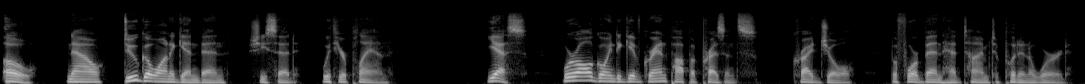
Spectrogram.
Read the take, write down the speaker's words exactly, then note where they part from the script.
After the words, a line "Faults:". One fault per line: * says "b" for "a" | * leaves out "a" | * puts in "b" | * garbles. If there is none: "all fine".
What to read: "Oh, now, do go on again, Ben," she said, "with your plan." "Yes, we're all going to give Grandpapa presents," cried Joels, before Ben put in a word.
"Oh, now, do go on again, Ben," she said, "with your plan." "Yes, we're all going to give Grandpapa presents," cried Joel, before Ben had time to put in a word.
Faults:
* says "Joel" for "Joels"
* puts in "had time to"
